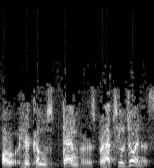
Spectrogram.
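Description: An actor playing a breezy, skeptical English gentleman with a British accent and jaunty upper-class phrasing in a 1940s radio drama. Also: a little high, big pitch swings, moderate pace, slightly rough, heavily acted. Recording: muffled old radio recording.

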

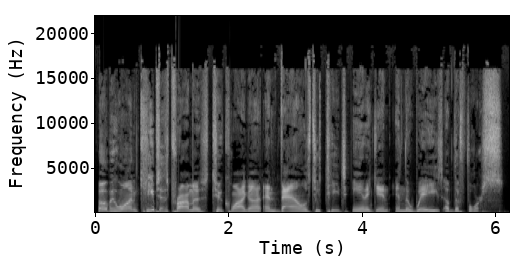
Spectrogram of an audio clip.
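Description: A man's voice: fairly high pitch, expressive, measured pace, no echo. A man hosting a podcast, reading a storybook in a mock-dramatic, playful way with casual asides.

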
